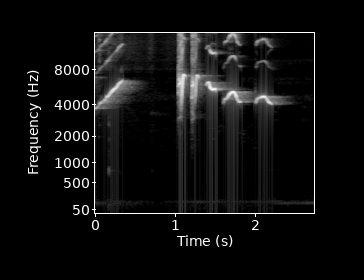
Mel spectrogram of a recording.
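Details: Kolibri wulung sunbird song meant to train cage birds: a rising thin whistle, a pause, then crisp ticks and a series of wavering high notes.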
